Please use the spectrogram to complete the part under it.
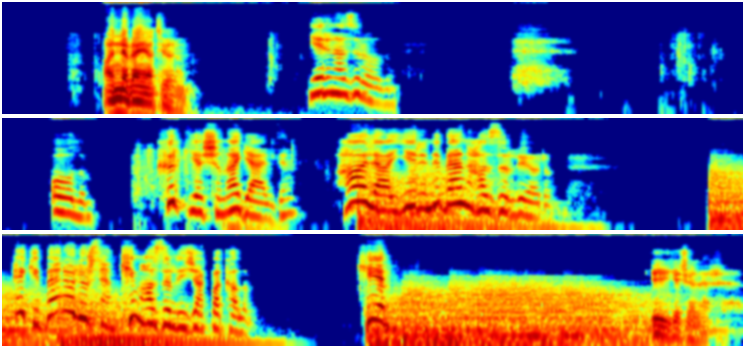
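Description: A middle-aged man talks calmly and with animation nearby.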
